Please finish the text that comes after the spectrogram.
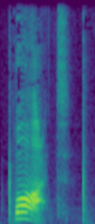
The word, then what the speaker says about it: bought: A-W 발음해야 돼요. Okay? But, 그렇지만, 하고 boat, 배, 발음 달라요.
